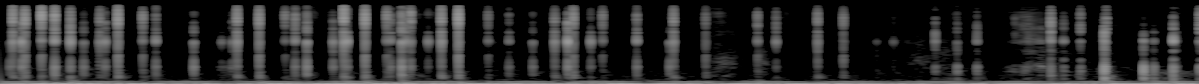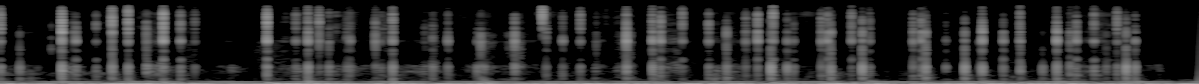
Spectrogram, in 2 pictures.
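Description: Close-up tapping and scratching on a wooden brush: a rapid, continuous stream of dry, crisp clicks and scrapes that reach bright highs, with bursts thinning briefly around the middle. A steady low hum sits underneath throughout.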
